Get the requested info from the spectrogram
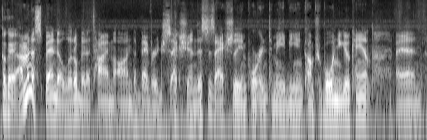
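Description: Young man, low-ish voice, relaxed rambling vlog delivery, faint outdoor hiss. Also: fast, poor audio. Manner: relaxed and rambling, with many fillers. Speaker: motorcycle vlogger. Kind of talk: casual show-and-tell narration. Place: outdoors at a campsite.

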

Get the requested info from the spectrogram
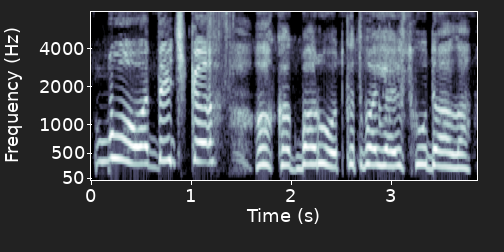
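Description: A woman's voice: high-pitched, slow pace, a little hiss or hum. A woman voicing a doting, fussing monster mother in a children's cartoon, cooing with pet names.

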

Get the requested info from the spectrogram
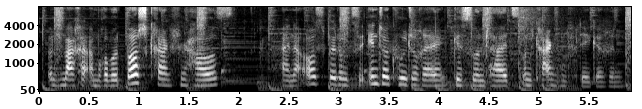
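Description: A young woman, a nursing trainee, talking in a relaxed, matter-of-fact way. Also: mid-range voice, normal speed, music in the background.

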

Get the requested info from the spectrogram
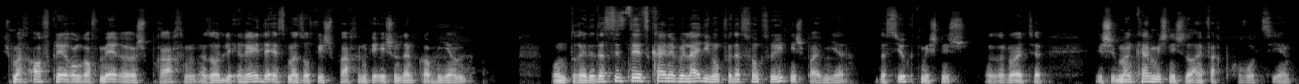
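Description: A man's voice: low-pitched, moderate pace, dark tone. A middle-aged man whose first language is Arabic, hosting a live stream and talking in an assertive, self-assured way that often repeats itself. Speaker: livestream host. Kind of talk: live stream debate chat.

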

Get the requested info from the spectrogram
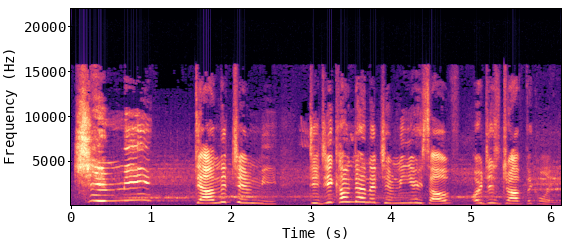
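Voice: extremely high pitch, sing-song, unhurried, noisy background, exaggerated voice. A performer playing a curious, innocent, literal-minded little boy in a family audio drama, asking eager, naive questions.

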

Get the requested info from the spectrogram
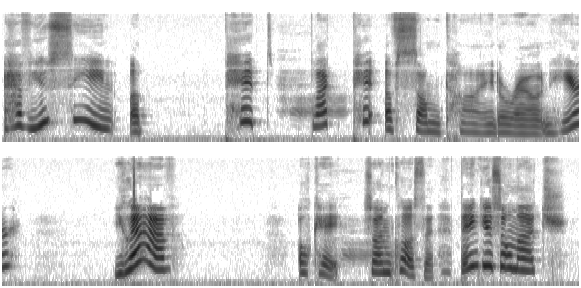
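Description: A woman's voice: high-pitched, no echo, highs cut off. A woman improvising in-character game roleplay, talking to herself in murmurs and exclamations. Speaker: gaming video creator playing a roleplay character.

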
